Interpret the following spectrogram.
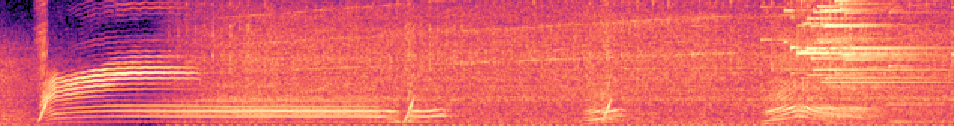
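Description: A cartoon character's high vocal cry that rises at the start and is held for about two and a half seconds, followed by short gliding squeaky vocal sounds. From about a second in, a steady low rumble of roller-skate wheels rolling runs beneath.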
